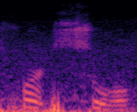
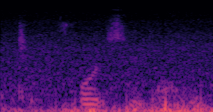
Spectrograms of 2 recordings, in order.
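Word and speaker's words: Fort Sewall: situation again you guys that's pronounce Fort Su not Fort Z so here we go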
